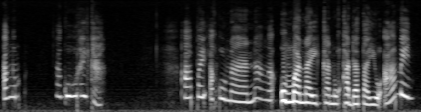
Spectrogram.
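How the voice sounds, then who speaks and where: A woman's voice: high voice, big pitch swings, unhurried, dry recording, clean studio sound. A woman playing a chatty, deferential housemaid in an Ilocano radio comedy-drama.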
